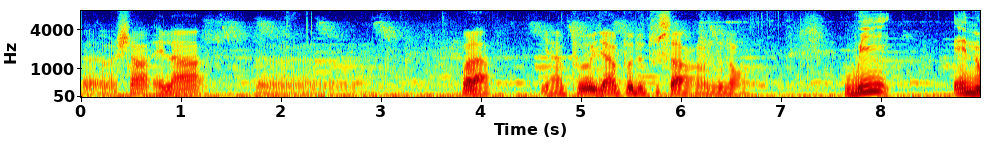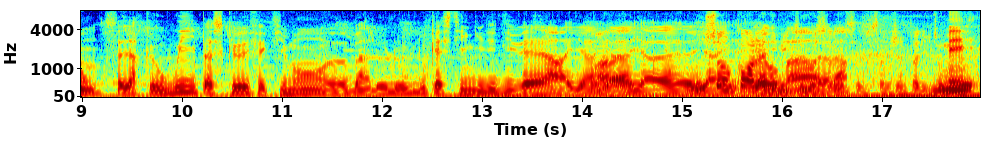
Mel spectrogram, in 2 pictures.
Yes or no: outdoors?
yes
